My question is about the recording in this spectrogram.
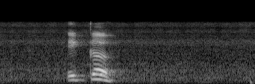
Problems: constant background noise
